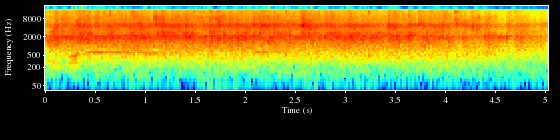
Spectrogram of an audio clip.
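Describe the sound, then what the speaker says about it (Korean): An audience at a Busan citizens' forum claps steadily for several seconds, a dense, loud, unbroken roar of many hands that tapers slightly at the end. "박수 부탁드리겠습니다."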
